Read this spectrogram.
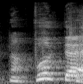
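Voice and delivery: loud, high mock outburst; hammed-up angry dismissal; acted defiant refusal. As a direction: imitate a hot-headed kid refusing to back down. Friend refuses to back down.

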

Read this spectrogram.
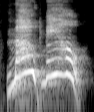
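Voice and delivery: put-on very high, loud childish shriek; kid shrieking. A narrator's reading. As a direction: scream it like a furious little boy.

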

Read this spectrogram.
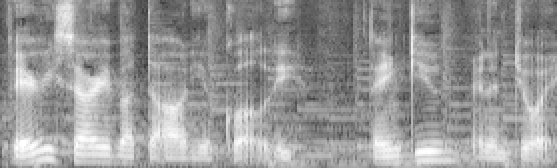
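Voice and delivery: tinny audio over music; recorded intro played back; re-recorded through speaker. Real, not acted. Intro clip over music, different source.

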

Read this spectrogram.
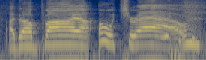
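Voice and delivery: hammed-up slow dramatic wail; dramatic cry. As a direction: stretch it like a soap heroine. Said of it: "atrapada son tres sílabas".

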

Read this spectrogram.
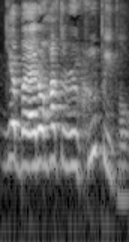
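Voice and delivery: high, fast, loud through laughter; laughing retort. Retold or imitated. To the recruiting friend, laughing retort. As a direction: laugh out the comeback.

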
